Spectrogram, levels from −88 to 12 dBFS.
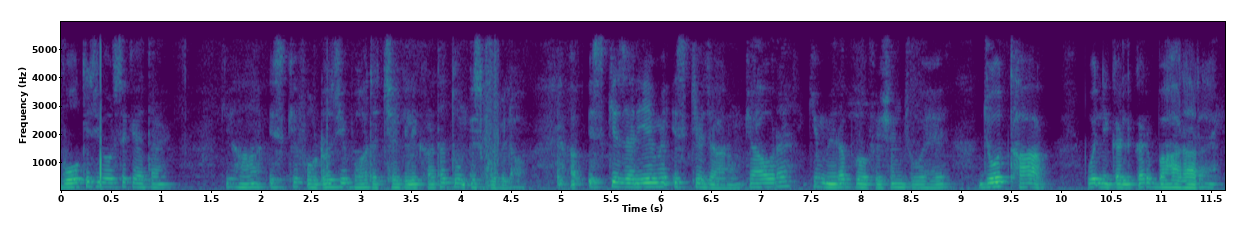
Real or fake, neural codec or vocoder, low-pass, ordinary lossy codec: real; none; 5.4 kHz; none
